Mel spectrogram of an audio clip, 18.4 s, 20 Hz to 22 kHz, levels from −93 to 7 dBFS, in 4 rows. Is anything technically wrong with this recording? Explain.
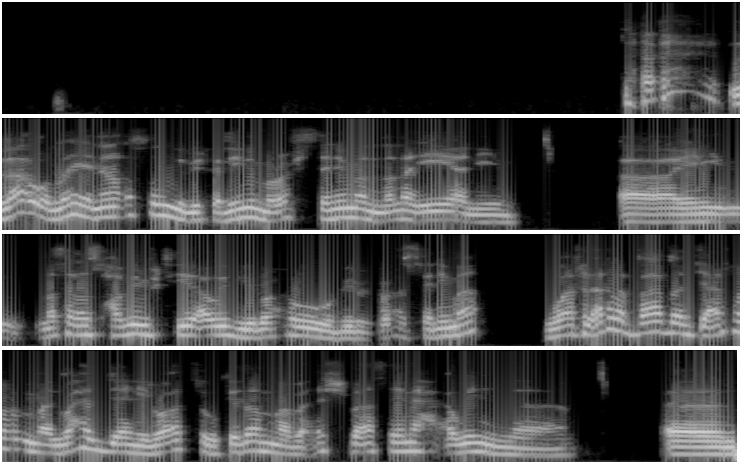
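Yes. Throughout the speech, the sound is an octave high with a rough buzzing flutter at about 38.3 Hz. This is planar audio read as interleaved: each 26.12 ms block of left-then-right samples is played as two double-speed halves, one per channel.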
